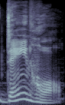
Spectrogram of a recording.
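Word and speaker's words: Denehole: Denhole, yet pronounced Danehole after the Danes.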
